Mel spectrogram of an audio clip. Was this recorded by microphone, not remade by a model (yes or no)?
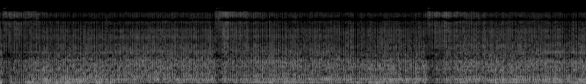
no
